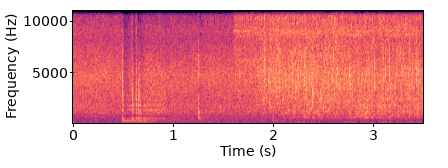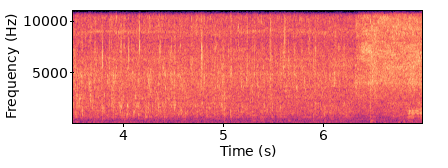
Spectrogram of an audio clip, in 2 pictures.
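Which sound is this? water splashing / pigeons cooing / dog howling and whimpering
water splashing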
